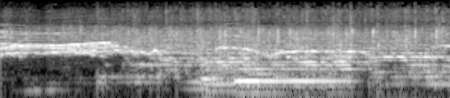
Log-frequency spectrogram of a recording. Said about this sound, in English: Can we please put your hands together and welcome to the stage your MC for the night, Lizzie Allen!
